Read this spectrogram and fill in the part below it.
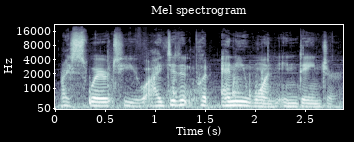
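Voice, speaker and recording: A woman's voice: fairly low pitch, normal speed, music in the background, close to an everyday voice, low-quality recording. Woman acting a guarded, earnest female scholar. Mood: hesitant confession. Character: guarded, loyal female scholar hiding a secret. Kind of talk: audio drama acting.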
